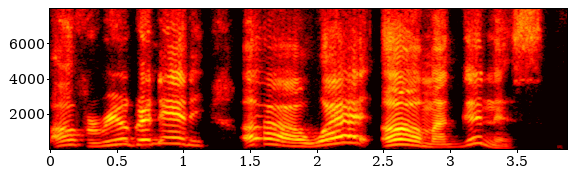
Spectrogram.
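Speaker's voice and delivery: high, put-on amazed and impressed gushing. Acting out reacting to a grandfather's repeated stories: mock amazement. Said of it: "We go".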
